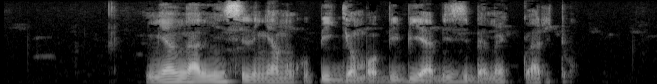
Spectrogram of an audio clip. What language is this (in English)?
Kwasio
